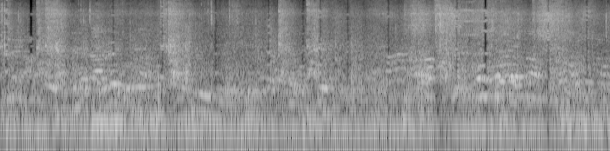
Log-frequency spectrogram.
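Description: Several people talking at once over short scraping noises, about one a second, from hand tools working through gravel and concrete mix.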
